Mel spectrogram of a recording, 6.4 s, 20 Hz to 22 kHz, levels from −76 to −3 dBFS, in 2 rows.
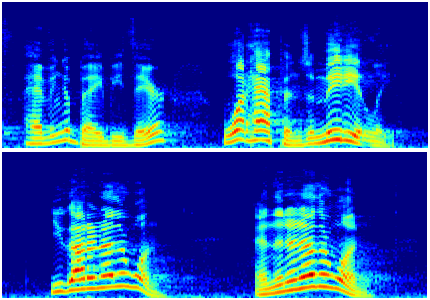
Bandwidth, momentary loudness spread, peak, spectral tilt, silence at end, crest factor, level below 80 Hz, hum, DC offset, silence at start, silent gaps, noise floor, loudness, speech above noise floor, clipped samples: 13 kHz; 18 LU; 0 dBFS; -5.5 dB/octave; 0.45 s; 20 dB; -50 dBFS; none; under 0.1%; 0.15 s; none; -53 dBFS; -18 LUFS; 35 dB; under 0.1%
